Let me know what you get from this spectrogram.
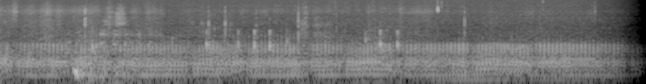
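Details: A tiny kitten purrs loudly in a bathroom: a steady low rumbling purr throughout, with faint clicks and light background sounds.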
